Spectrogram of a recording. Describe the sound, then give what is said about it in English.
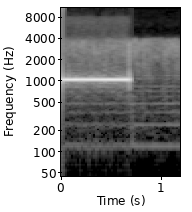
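A single steady, mid-pitched answering machine beep follows a voicemail greeting and holds for about two-thirds of a second. It cuts off abruptly into a faint low line hum. “Hello. Please leave a message after the tone.”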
